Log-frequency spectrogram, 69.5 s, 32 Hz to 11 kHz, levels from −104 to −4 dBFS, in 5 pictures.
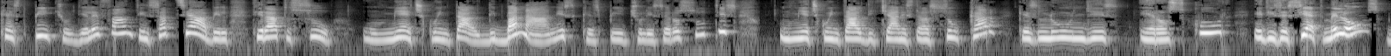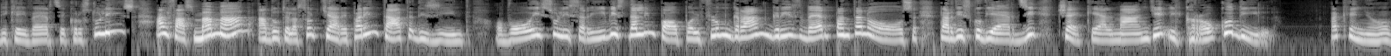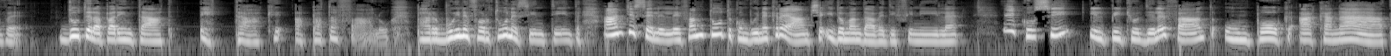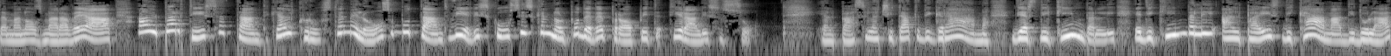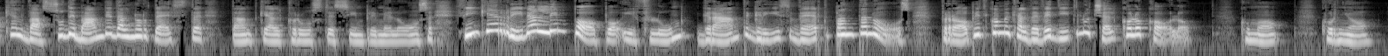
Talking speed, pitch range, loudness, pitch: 140 wpm, 175-270 Hz, -23 LUFS, 205 Hz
